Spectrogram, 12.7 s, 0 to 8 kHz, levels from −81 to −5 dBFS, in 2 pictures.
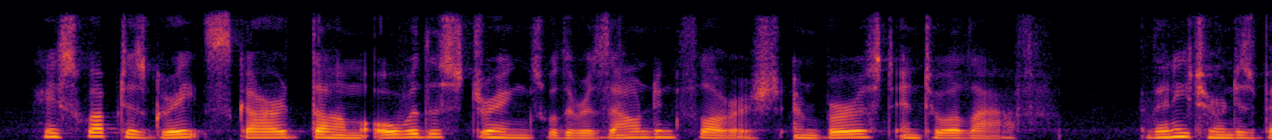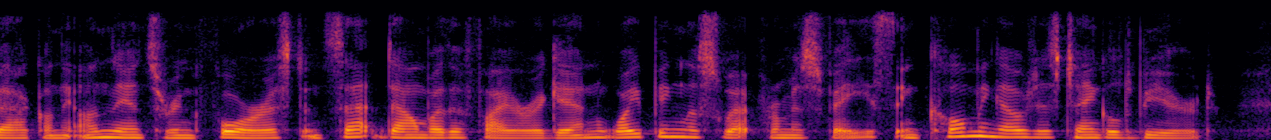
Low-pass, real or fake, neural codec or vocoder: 7.2 kHz; real; none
